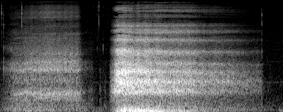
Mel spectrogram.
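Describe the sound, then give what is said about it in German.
Deep, deliberate breathing during a guided relaxation exercise: two long airy breaths, the first steady and softer, the second louder and longer, swelling quickly and then slowly fading out, alone without talk. “atme dreimal bewusst tief ein und aus”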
